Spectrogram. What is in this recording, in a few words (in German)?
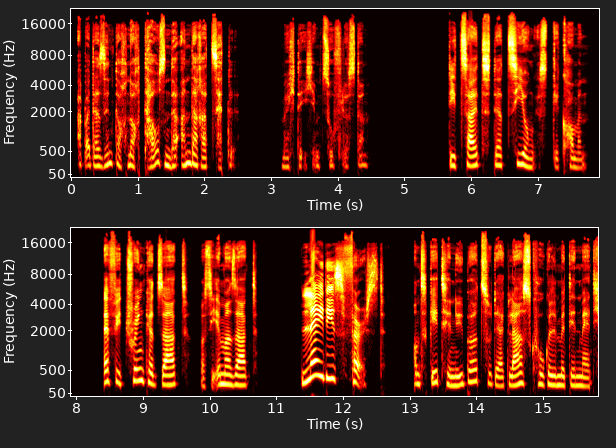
Neutral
